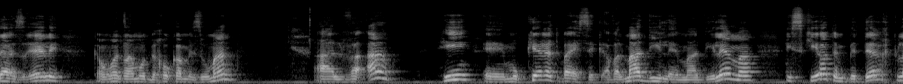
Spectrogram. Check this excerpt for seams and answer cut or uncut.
cut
